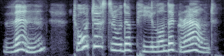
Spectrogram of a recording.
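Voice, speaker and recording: A high, youthful voice narrating a children's read-aloud story in an expressive, deliberate manner. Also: no echo, muffled recording.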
